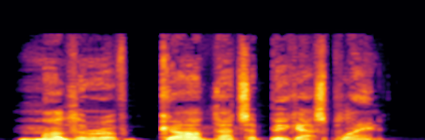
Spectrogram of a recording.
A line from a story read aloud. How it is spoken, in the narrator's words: Troy breathed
